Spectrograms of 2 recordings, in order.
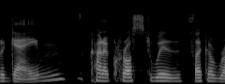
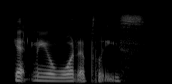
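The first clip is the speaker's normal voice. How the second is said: commanding, authoritative tone, quieter; 6 dB quieter than usual. Showing a partner how to demand a water: commanding, telling not asking. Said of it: "Don't ask me. Tell me".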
